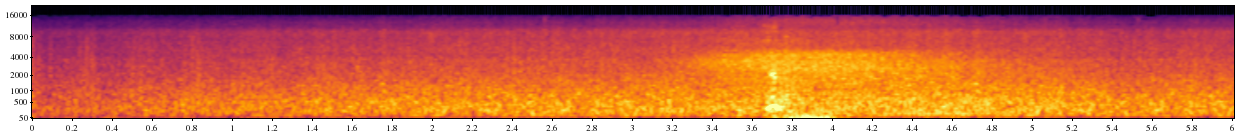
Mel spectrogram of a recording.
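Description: A waterfall roars nearby, growing louder and then fading.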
